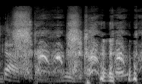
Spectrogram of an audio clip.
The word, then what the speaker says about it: Capcom: Potevi dire semplicemente Tatsunoko vs no, Capcom. Capcom. che l'avevo detto benissimo.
